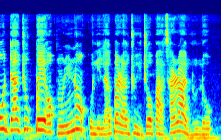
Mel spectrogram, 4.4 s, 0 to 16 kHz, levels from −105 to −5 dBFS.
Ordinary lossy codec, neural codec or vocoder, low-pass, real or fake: none; none; 10.8 kHz; real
